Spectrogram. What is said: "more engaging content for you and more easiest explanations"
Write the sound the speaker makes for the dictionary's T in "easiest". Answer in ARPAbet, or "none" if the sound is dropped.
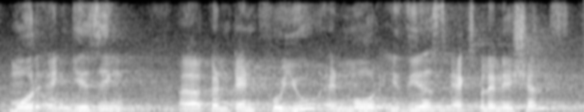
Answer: none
